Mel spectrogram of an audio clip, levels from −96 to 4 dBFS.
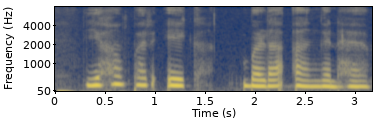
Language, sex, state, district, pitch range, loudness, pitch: Hindi, female, Himachal Pradesh, Shimla, 200-240 Hz, -14 LUFS, 220 Hz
